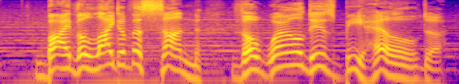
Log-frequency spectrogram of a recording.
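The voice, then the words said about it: Deliberately poor character voice impression. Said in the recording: “my terrible attempt at an impression.”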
